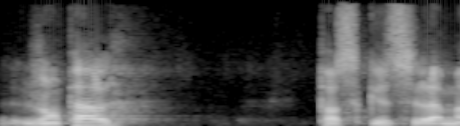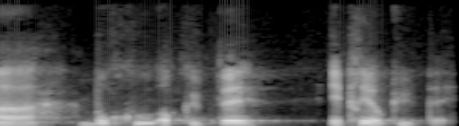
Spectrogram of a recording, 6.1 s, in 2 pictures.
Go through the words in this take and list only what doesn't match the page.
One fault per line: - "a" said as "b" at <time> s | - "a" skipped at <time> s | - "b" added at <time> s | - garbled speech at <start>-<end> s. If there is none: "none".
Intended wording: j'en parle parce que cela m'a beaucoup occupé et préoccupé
none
